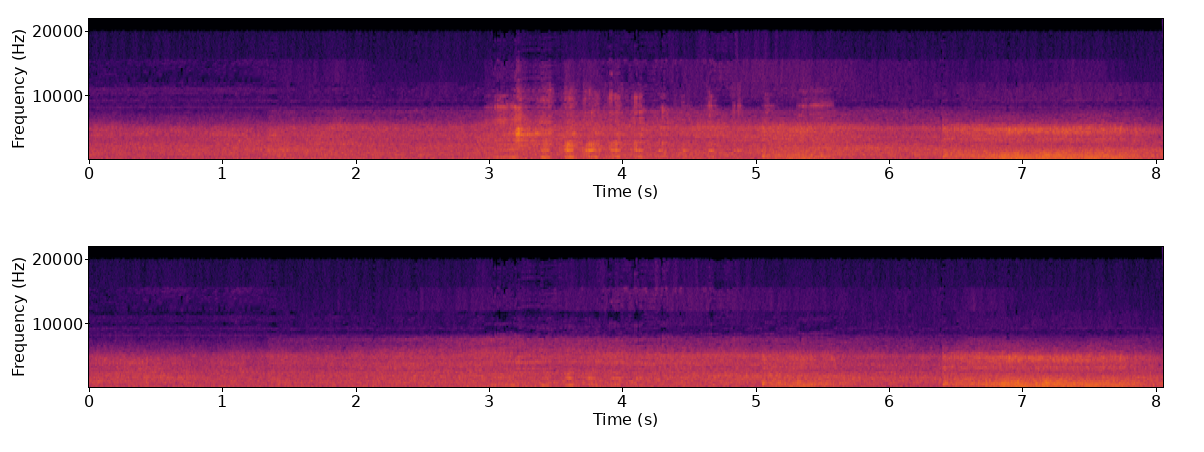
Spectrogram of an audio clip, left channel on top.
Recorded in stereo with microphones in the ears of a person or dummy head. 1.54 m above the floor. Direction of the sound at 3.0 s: 55° left (ahead or behind).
